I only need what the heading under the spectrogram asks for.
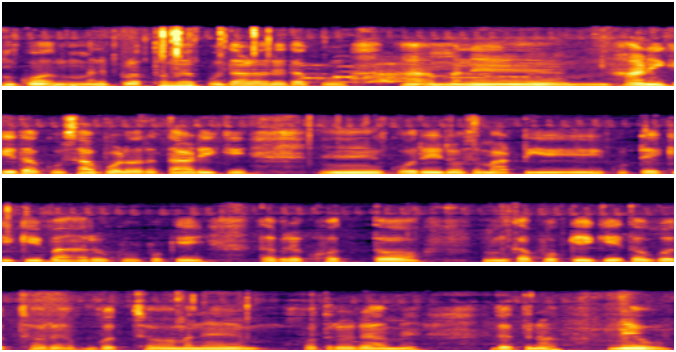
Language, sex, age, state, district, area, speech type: Odia, female, 18-30, Odisha, Mayurbhanj, rural, spontaneous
